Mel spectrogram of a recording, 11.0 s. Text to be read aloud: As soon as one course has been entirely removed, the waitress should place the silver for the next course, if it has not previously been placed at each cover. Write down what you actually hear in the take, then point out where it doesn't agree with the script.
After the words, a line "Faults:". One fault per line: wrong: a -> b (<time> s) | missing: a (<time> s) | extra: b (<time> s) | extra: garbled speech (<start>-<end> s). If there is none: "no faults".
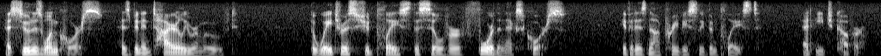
As soon as one course has been entirely removed, the waitress should place the silver for the next course, if it has not previously been placed at each cover.
Faults:
no faults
